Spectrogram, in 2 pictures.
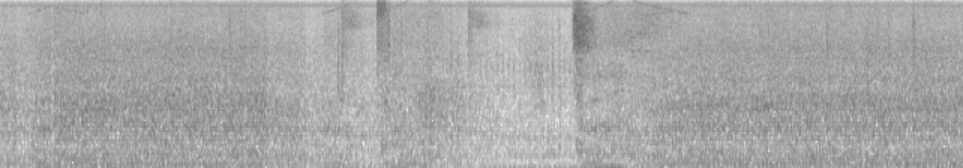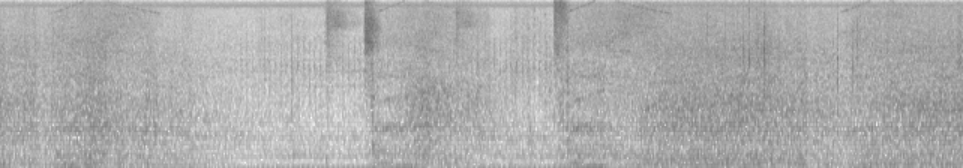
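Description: A smaller truck in the off-road driving game SnowRunner drones steadily with a low engine hum throughout, and sharp hissing air-brake bursts cut in at intervals.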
